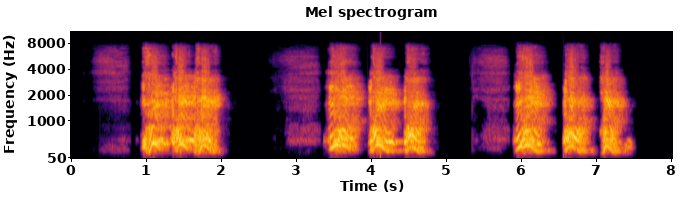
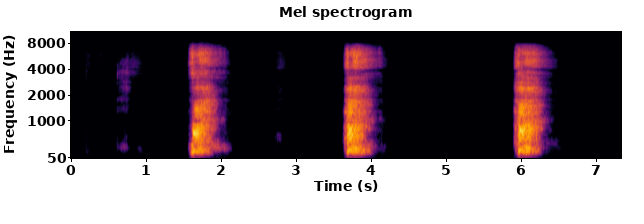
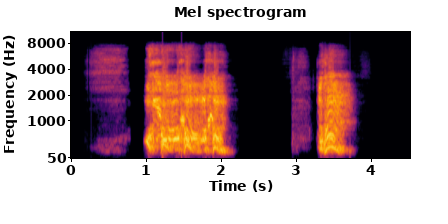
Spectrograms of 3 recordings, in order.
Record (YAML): three_cough_length: 8.0 s
three_cough_amplitude: 23462
three_cough_signal_mean_std_ratio: 0.59
exhalation_length: 7.3 s
exhalation_amplitude: 21862
exhalation_signal_mean_std_ratio: 0.24
cough_length: 4.5 s
cough_amplitude: 21981
cough_signal_mean_std_ratio: 0.51
survey_phase: alpha (2021-03-01 to 2021-08-12)
age: 45-64
gender: Male
wearing_mask: 'No'
symptom_none: true
smoker_status: Never smoked
respiratory_condition_asthma: false
respiratory_condition_other: false
recruitment_source: REACT
submission_delay: 1 day
covid_test_result: Negative
covid_test_method: RT-qPCR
